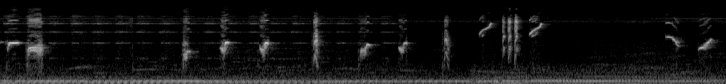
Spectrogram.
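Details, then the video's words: Cucak ijo, the greater green leafbird, in gacor singing: spaced short squawky chirps every half second or so, then a brief cluster of high whistled slurs and a few scattered sharp notes, with a faint low background hum. "Cucak Ijo Gacor"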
